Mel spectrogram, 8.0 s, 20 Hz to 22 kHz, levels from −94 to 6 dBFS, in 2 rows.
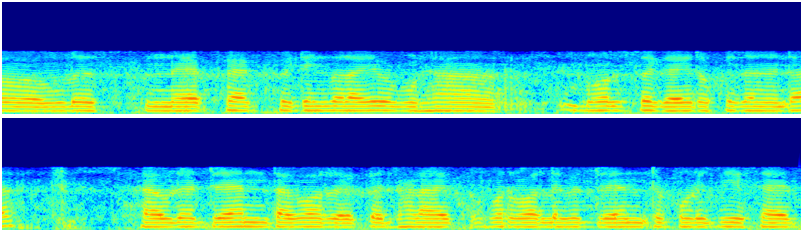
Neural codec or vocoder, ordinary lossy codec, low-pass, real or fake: codec, 16 kHz, 4.8 kbps, FACodec; none; 3.6 kHz; fake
